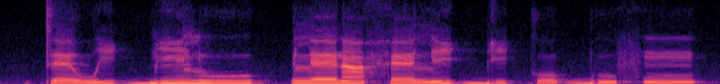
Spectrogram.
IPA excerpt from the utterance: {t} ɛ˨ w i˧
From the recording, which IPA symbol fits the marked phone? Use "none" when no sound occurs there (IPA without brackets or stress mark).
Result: t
